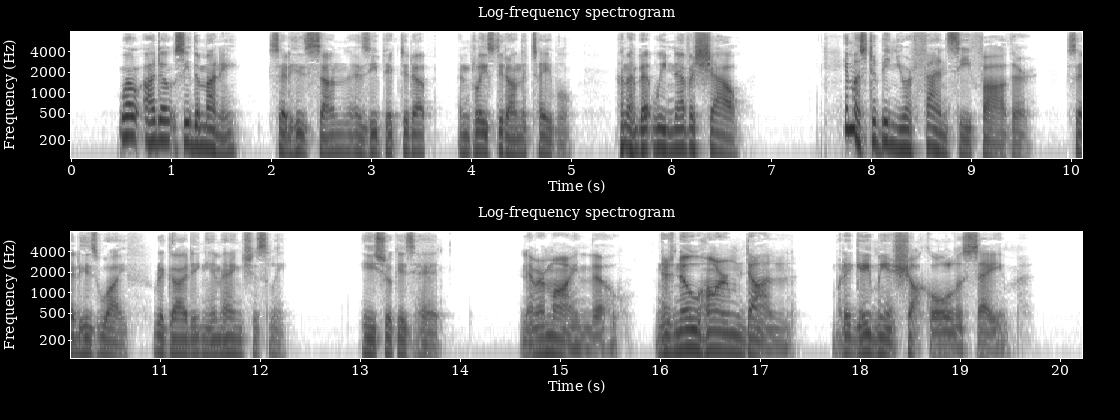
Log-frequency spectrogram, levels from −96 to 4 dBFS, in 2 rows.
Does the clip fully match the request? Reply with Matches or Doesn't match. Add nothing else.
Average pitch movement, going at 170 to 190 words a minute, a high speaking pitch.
Doesn't match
